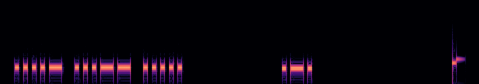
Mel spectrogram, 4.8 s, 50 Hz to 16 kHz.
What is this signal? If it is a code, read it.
Morse code, heard as a keyed tone, about 27 wpm, 700 Hz. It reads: 435 R
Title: Worked All Europe DX Contest - QTC Exchange - 28wpm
